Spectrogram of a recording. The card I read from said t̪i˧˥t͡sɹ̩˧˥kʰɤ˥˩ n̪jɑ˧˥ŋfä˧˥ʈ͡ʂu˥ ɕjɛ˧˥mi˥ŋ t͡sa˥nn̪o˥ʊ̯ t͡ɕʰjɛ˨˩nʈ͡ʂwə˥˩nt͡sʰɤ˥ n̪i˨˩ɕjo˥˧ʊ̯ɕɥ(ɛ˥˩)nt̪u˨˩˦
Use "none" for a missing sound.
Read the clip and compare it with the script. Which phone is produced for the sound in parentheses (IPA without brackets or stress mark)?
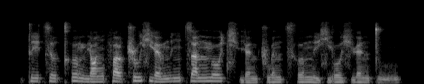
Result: ɛ˥˩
